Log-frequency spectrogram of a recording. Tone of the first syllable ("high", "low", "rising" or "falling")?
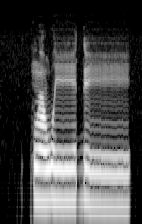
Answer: high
